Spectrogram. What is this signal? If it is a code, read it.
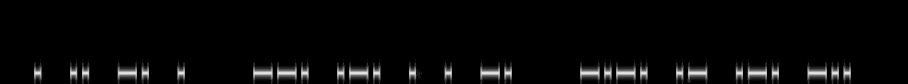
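Morse code, heard as a keyed tone, about 20 wpm, spaced as for 16 wpm, 530 Hz. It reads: EINE GREEN CARD
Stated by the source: Daily Morse weather and top stories at 16 wpm, clean without QRN.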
